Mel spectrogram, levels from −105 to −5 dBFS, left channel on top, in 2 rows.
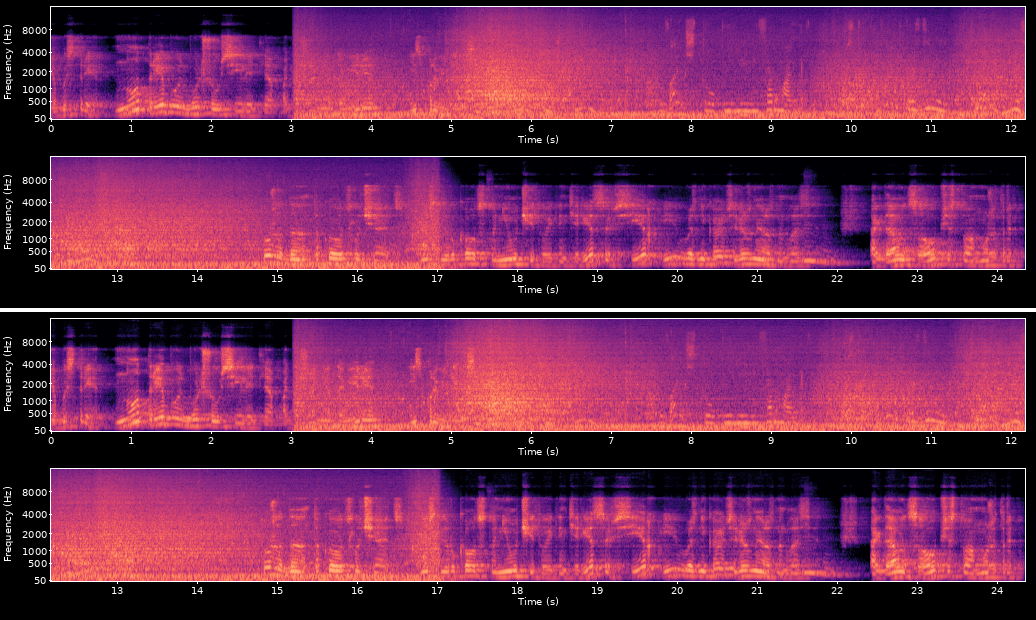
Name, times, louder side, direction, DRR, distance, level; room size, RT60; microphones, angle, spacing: voice 1, 0.0-5.4 14.2-21.7 22.2-24.2, right 2 dB, 30° right, 1 dB, 3.6 m, -31 dB
sound 1, 3.0-17.1, right 1 dB, 10° right, 2.6 m, -29 dB
voice 2, 5.7-13.1 21.5-22.0, left 1 dB, 30° left, 3 dB, 3.6 m, -38 dB
26.5 x 23.5 x 8.9 m, 0.85 s
head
